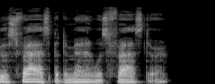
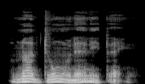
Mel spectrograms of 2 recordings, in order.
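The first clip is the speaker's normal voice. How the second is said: ordinary delivery, nothing marked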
